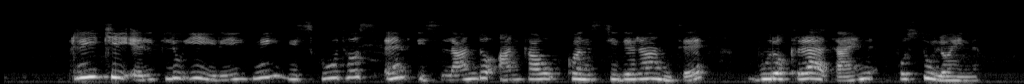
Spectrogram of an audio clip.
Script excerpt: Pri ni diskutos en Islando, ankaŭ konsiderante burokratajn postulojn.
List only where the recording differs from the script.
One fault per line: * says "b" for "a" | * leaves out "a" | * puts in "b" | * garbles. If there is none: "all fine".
* puts in "kiel pluiri"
